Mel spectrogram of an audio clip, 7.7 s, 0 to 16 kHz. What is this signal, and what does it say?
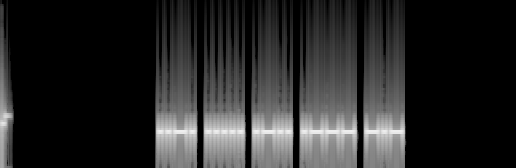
Morse code, heard as a keyed tone, about 20 wpm, 700 Hz. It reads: F5LJK
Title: DXCC-100 Call Signs - 5 Characters - 20wpm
